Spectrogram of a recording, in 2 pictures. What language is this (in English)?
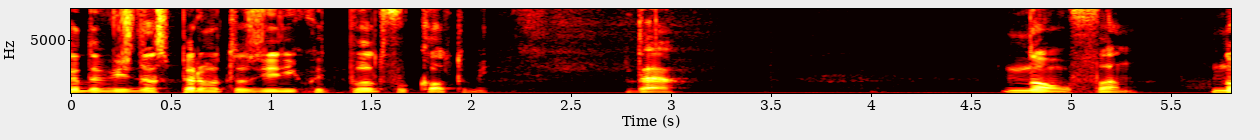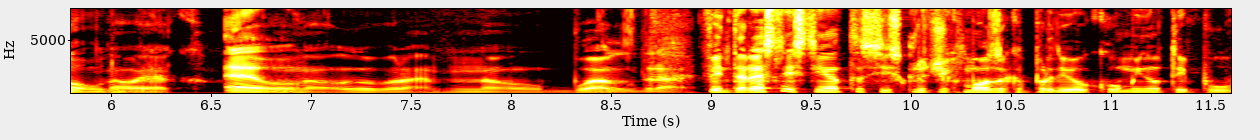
Bulgarian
